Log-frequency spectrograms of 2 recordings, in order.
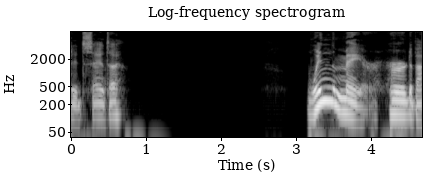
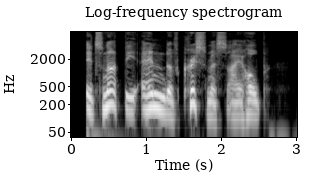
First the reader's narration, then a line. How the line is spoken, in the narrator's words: Jack said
